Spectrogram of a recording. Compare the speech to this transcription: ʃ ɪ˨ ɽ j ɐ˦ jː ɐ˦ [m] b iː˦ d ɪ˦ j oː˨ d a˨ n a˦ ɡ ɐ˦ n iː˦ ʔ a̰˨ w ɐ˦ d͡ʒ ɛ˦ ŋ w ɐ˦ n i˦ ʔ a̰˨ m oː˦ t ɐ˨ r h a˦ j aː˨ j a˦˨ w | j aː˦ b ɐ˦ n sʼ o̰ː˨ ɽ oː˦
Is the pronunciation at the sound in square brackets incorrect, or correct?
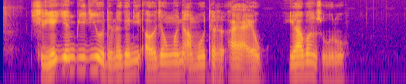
correct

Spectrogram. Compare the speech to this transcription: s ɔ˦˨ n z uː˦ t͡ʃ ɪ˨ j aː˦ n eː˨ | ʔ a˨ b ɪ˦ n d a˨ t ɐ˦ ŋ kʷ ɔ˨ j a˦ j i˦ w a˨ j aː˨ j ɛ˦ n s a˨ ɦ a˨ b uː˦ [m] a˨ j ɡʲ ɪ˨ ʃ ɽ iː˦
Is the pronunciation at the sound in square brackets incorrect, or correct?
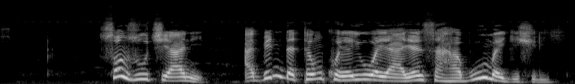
correct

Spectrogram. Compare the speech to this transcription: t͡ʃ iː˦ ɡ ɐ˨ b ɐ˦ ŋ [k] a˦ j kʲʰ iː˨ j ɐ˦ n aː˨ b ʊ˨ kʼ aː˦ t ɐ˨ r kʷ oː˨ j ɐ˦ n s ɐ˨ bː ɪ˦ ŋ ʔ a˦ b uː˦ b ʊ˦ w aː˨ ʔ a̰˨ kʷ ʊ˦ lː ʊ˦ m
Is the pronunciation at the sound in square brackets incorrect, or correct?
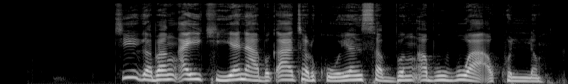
incorrect: ʔ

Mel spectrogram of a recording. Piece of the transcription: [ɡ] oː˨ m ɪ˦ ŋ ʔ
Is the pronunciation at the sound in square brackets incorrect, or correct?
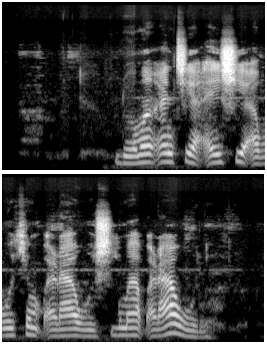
incorrect: d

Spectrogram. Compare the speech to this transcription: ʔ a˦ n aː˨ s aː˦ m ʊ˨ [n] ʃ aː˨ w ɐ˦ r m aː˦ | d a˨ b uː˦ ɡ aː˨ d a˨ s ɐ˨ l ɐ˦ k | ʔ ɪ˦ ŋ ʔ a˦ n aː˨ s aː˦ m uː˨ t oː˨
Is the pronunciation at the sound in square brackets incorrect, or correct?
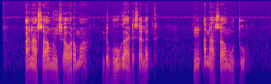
correct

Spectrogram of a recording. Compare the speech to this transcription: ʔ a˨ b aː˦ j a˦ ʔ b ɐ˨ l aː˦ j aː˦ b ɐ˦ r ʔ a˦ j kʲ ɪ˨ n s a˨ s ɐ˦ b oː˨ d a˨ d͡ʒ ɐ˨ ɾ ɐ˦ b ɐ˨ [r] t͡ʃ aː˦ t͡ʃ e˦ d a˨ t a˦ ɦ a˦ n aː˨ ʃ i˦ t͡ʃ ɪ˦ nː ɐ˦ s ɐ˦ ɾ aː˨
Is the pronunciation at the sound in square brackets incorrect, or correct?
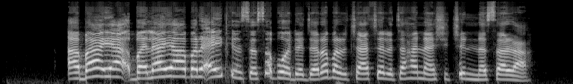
correct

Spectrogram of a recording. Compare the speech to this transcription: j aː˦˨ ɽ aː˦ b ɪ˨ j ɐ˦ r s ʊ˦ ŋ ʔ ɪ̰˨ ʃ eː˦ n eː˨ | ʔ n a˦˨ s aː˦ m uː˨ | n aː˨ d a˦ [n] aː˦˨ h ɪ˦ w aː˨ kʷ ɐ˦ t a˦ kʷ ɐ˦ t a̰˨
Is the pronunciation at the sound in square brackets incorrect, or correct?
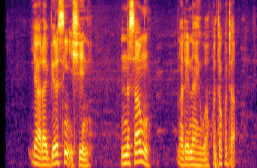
correct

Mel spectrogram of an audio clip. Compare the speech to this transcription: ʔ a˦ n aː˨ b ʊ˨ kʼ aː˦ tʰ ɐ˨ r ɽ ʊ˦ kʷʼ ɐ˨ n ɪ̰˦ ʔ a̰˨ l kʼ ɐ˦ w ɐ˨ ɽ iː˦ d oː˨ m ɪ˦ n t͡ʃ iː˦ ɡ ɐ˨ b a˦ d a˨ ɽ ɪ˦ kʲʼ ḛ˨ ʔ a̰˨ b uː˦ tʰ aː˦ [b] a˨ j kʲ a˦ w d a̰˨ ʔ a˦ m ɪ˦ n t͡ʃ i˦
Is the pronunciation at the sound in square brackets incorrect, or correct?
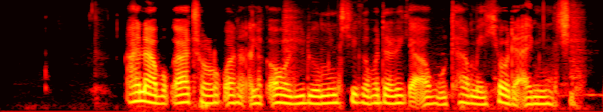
incorrect: m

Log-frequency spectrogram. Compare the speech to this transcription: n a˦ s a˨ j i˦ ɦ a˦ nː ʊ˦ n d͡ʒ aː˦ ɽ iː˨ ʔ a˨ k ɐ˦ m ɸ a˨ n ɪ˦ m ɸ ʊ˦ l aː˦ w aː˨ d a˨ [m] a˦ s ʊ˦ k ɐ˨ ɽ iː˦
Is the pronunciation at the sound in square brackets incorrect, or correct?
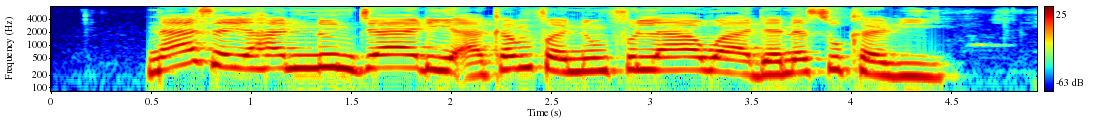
incorrect: n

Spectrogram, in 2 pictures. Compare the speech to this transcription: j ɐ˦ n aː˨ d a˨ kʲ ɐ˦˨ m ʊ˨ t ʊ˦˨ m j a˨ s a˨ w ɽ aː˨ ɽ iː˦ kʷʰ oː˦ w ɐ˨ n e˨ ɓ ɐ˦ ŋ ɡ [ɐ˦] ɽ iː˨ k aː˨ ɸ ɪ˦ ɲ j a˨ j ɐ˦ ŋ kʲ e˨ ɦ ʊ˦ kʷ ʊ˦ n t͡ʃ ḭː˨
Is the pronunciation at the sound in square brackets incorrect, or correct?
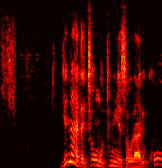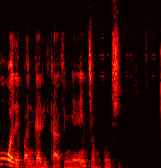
correct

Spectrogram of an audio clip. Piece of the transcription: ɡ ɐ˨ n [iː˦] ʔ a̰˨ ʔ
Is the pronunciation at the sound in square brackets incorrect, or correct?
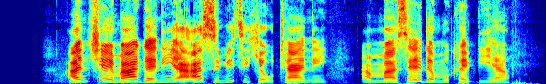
correct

